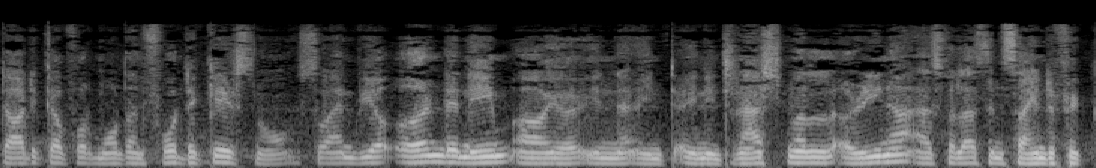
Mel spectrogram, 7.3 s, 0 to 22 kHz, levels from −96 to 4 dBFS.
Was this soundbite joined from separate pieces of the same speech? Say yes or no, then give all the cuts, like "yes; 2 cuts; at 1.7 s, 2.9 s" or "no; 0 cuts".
no; 0 cuts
